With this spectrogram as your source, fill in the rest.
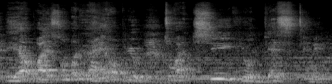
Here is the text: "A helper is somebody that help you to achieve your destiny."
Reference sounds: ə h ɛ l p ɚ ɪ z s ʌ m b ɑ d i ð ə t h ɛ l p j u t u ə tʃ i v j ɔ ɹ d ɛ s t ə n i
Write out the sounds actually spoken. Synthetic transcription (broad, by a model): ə h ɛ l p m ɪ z s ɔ m b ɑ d i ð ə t h ɛ l p j u t u ə tʃ i v j ɔ d ɛ s t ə n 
